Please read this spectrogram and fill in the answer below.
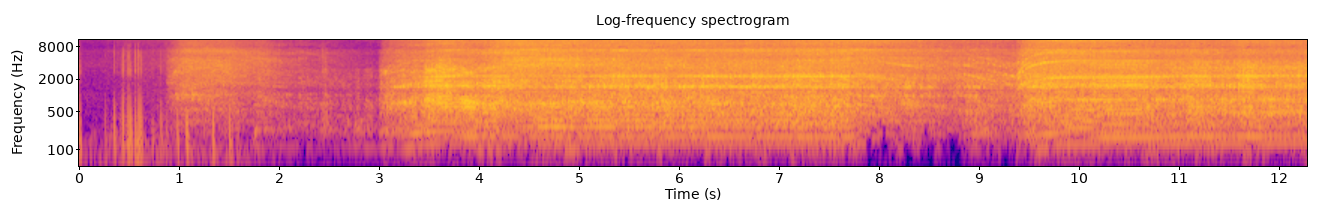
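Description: Ryobi variable-speed jigsaw with a 4.8-amp motor starts up about three seconds in and saws through a wooden board with a steady motor whine, cutting easily. It eases off about eight seconds in, then speeds back up with a rising whine.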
